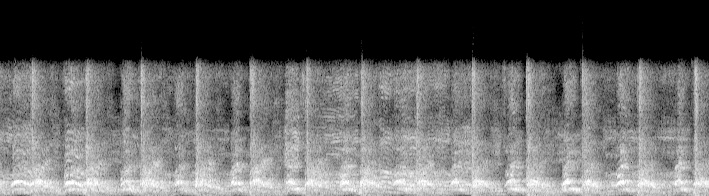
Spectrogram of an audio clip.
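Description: A crowd of men chanting a mourning refrain (noha) together while beating their chests in matam. Sharp hand-on-chest slaps land in rhythm, roughly once a second, over the massed voices.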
